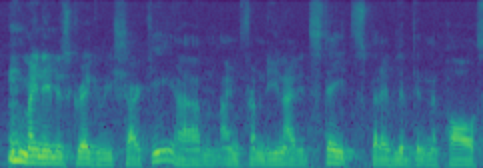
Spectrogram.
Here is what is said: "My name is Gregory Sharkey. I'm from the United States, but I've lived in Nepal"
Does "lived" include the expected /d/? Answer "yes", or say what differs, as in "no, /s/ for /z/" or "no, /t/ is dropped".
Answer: yes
